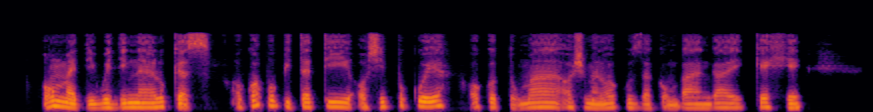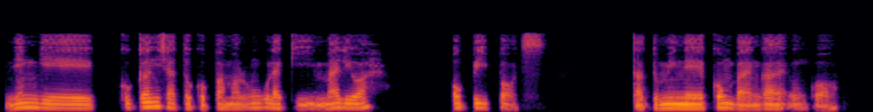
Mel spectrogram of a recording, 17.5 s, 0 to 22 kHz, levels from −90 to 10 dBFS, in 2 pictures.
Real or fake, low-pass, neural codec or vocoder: fake; 7.2 kHz; codec, 16 kHz, 0.4 kbps, LongCat-Audio-Codec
